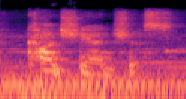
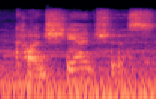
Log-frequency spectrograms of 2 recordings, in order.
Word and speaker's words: conscientious: on there so conscientious has four syllables and the stress is on that third syllable that NN conscientious conscientious that second syllable is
